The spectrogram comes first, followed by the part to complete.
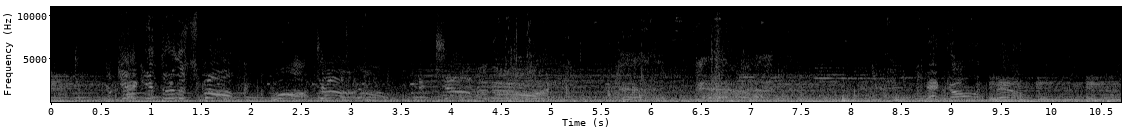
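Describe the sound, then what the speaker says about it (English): Horse hooves from riding on the back of a companion's horse in Red Dead Redemption 2, a steady, faint galloping patter under continuous talking, with occasional game sounds mixed in. "This is the only time that we actually ride on the back of a companion's horse in the entire game."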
